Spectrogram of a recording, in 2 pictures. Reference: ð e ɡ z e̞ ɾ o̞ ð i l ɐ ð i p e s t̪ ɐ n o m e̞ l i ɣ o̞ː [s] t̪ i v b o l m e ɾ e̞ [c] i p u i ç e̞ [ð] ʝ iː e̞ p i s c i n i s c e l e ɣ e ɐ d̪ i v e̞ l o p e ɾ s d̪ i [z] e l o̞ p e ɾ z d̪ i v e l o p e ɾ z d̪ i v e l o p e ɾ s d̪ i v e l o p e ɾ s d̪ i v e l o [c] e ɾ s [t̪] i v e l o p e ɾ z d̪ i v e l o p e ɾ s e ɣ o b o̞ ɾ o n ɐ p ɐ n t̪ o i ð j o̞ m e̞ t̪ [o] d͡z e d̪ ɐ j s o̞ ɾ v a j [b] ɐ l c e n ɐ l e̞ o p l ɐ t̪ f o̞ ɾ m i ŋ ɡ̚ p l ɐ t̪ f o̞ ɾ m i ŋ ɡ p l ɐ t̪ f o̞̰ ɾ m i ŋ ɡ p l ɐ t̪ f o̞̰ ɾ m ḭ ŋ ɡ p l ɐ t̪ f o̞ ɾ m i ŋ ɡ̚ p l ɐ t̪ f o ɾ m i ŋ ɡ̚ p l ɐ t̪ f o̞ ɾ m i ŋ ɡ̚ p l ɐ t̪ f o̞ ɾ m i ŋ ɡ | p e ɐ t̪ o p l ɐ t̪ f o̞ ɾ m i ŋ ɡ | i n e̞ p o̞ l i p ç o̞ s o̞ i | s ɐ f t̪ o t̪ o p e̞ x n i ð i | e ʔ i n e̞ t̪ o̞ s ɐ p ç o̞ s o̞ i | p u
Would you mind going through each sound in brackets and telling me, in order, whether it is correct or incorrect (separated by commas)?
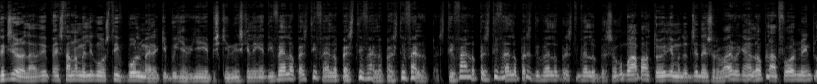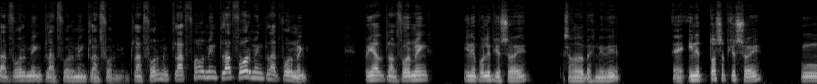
correct, correct, incorrect, incorrect, incorrect, incorrect, correct, incorrect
